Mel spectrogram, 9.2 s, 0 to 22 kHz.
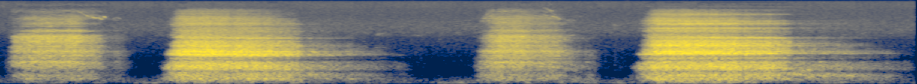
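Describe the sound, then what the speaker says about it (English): Slow, deep breathing during a hatha yoga practice, with long audible inhales and exhales alternating in an even rhythm, close and soft, with no talking. "Take 3 deep breaths here."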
